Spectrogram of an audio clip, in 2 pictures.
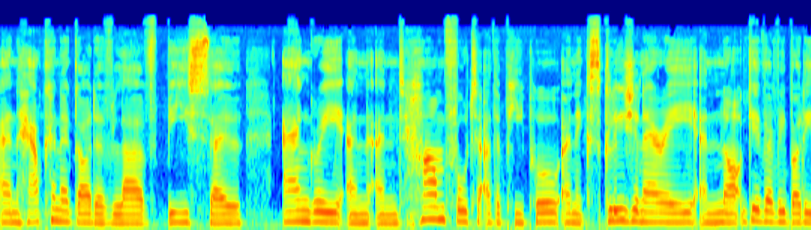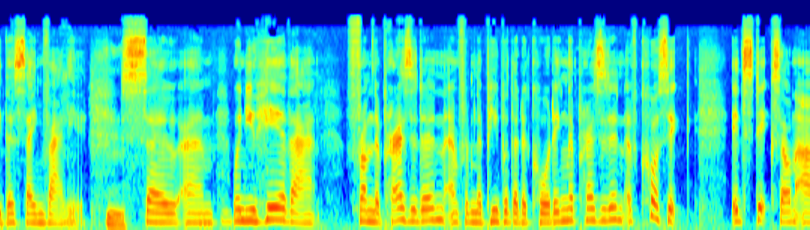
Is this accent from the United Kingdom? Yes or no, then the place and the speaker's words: yes; England, United Kingdom; moved away; I grew up in England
